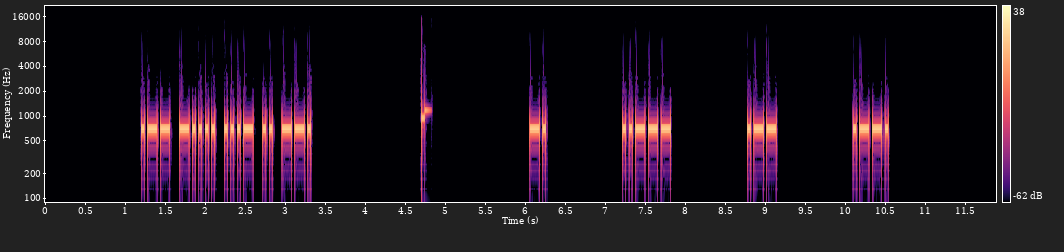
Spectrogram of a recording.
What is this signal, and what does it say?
Morse code, heard as a keyed tone, about 30 wpm, spaced as for 14 wpm, 700 Hz. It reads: W6VIG N2WP
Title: USA Call Signs - 8x Character Spacing - 30wpm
